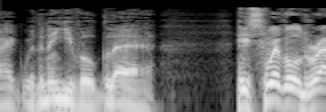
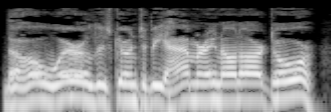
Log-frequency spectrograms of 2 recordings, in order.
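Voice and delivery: put-on high, loud, crowing old man; gleeful; 13 semitones higher, 5 dB louder, faster than usual. Philip Evans foreseeing a rush of buyers, gleeful. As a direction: crow it with glee. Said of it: "said gleefully".

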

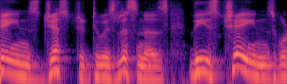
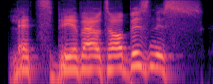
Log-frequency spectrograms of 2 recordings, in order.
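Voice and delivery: higher, louder character voice; thief-maker's voice; 8 semitones higher, 7 dB louder than usual. A narrator's reading. Thief-maker hurrying young Locke along, higher and louder. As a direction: call them to business as the thief-maker.

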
